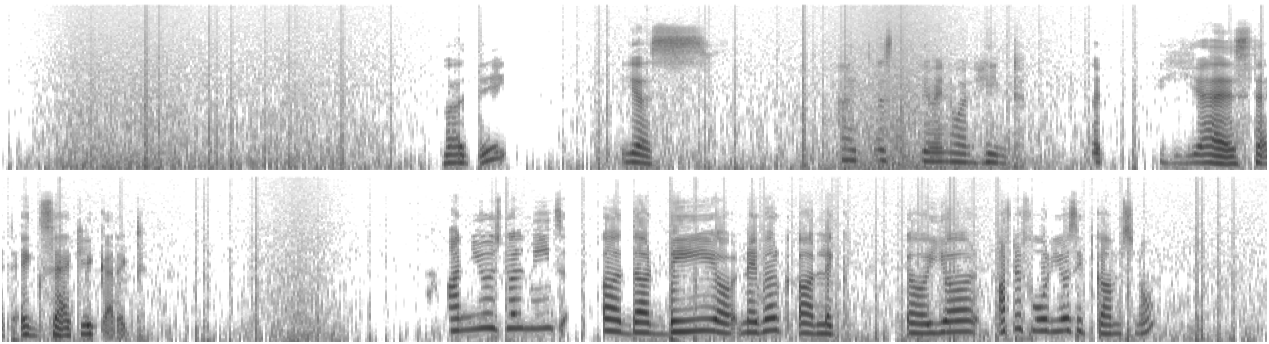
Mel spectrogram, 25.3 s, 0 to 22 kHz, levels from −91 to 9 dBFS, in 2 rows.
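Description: A speech recording suffers from overdone noise removal for its entire length. The noise reduction was driven too hard: any frequency band sitting close to the estimated noise floor gets pulled down heavily or gated out, so low-level parts of the speech are discarded alongside the noise. Between phrases the background drops and breaks up into flickering tonal specks.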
